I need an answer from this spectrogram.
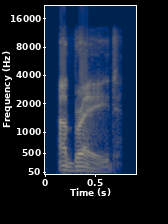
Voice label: "abrade", British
